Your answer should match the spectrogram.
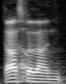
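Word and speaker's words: Daspadanya (до свидания): How do you say it? – Daspadanya. – There you go.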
